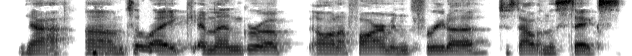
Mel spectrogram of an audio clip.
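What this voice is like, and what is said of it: Rural American accent. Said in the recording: “Texas somewhere, I can tell... You just developed the Texas accent... It's not Texas... I feel like you grow up anywhere rural enough, like people have accents”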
